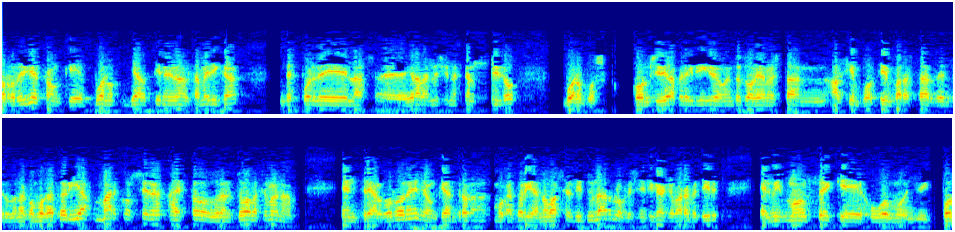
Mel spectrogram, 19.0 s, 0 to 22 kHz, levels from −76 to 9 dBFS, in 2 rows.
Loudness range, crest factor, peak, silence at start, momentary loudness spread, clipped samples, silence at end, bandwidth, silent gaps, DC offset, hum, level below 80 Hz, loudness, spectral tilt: 1 LU; 14 dB; -4 dBFS; 0 s; 6 LU; under 0.1%; 0 s; 8.8 kHz; 2.73-2.77 s, 5.54-5.60 s, 6.18-6.30 s; under 0.1%; none; -54 dBFS; -17 LUFS; -4.5 dB/octave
